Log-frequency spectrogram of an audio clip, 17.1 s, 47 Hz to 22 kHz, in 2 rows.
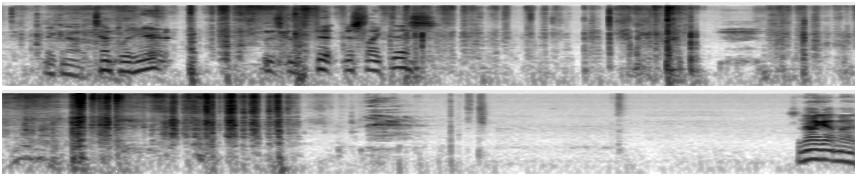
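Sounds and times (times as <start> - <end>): cardboard scraping and rubbing: 0.0 - 11.9.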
